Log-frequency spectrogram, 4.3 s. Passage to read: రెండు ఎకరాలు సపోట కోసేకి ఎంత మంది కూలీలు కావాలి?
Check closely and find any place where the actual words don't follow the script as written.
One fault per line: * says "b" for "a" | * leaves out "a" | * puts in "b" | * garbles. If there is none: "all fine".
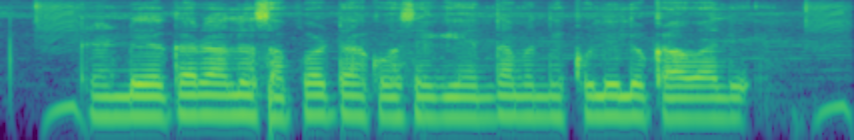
all fine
